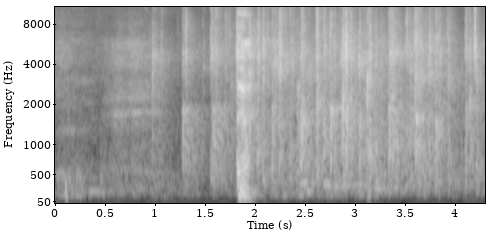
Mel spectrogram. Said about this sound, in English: Your daughter was clapping for you guys. Wasn't that nice?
